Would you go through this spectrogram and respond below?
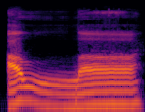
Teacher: membaca lafaz Allah itu tidak boleh ada huruf wawunya · Jadi ketika kita mengucapkan la, maka ujung lidah kita harus menempel ke atas. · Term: lam jalalah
